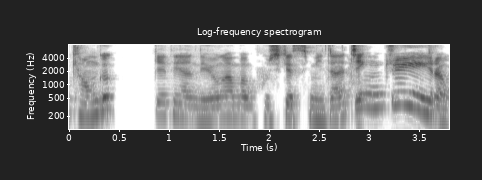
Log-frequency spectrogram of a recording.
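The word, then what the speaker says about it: 京剧: 대한 내용 한번 보시겠습니다 찡주 하죠 거 땡땡 발음이 진주가 아니고 주라고 읽으셔야 돼요 중국 경극이 굉장히 유명하죠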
